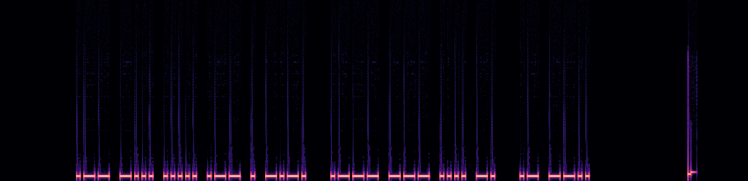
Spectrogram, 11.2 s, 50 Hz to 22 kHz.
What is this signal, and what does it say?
Morse code, heard as a keyed tone, about 22 wpm, 700 Hz. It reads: WB5WEC JOHN AZ
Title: K1USN SST QSO Practice - 22wpm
